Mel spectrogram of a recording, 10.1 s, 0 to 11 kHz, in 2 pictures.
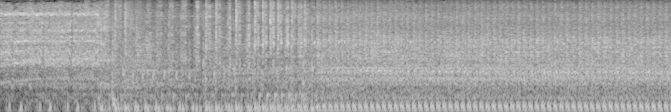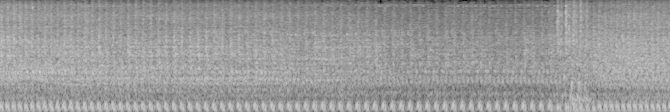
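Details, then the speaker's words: Kohler Courage 20 hp on a Craftsman DYT4000, inlet line filled with fuel down to the carburetor: loud, steady thump settles into an even idle with no stumbles or misses, a smooth runner. Smooth idle. "awesome man that's a smooth runner too"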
